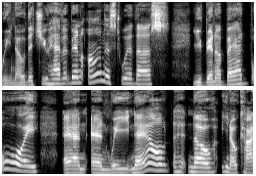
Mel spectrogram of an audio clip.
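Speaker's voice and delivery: high, babyish put-on baby-talk voice. Retelling a story, acting out Paul's baby voice. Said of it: "he would use his baby voice".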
